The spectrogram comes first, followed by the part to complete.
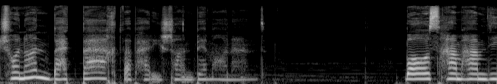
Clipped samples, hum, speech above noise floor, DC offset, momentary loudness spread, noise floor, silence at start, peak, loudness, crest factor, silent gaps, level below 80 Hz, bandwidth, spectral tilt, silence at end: under 0.1%; none; 41 dB; under 0.1%; 22 LU; -60 dBFS; 0 s; 0 dBFS; -18 LUFS; 22 dB; none; -46 dBFS; 17 kHz; -2 dB/octave; 0 s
